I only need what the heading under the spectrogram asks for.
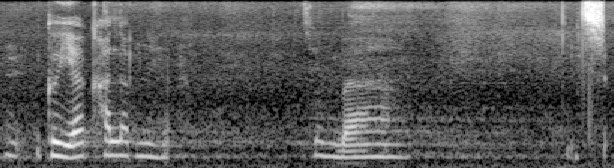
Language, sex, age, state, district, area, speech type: Bodo, female, 18-30, Assam, Chirang, rural, spontaneous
